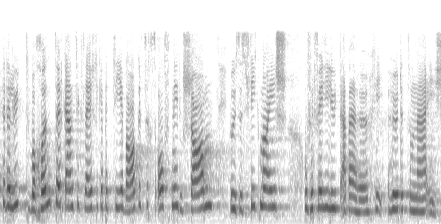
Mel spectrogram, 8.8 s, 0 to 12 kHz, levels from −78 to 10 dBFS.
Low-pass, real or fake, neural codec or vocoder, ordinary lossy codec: 7.2 kHz; real; none; none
